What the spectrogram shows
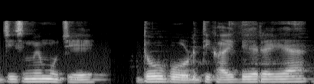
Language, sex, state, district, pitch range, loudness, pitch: Hindi, male, Uttar Pradesh, Shamli, 110-125 Hz, -16 LUFS, 120 Hz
